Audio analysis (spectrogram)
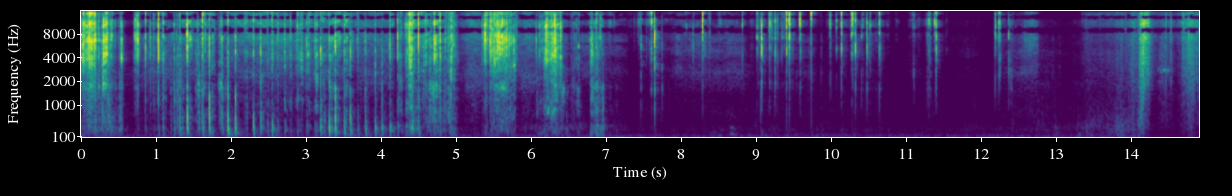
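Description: Long black matte nails tap and scratch rapidly on large, solid hardwood floor planks with visible grain, ending with a fingertip on the surface. The first half is a dense, crackling flurry of bright, dry clicks and scrapes. It then thins to sparser, softer taps that die out almost at once.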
